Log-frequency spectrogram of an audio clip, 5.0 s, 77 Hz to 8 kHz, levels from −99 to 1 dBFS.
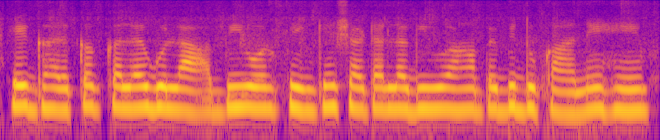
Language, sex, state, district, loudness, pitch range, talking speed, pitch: Hindi, female, Chhattisgarh, Raigarh, -15 LUFS, 210-225 Hz, 180 wpm, 220 Hz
